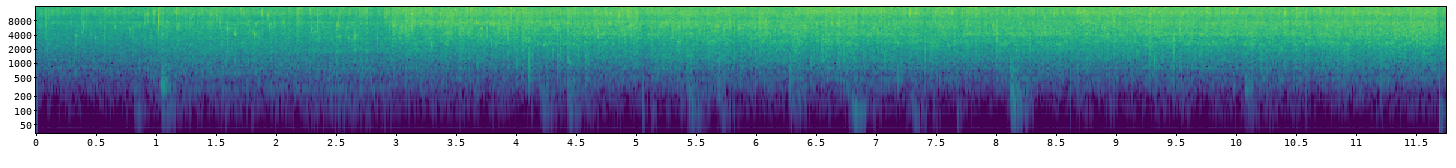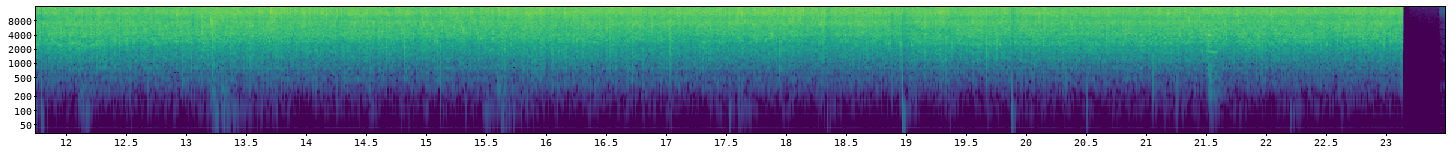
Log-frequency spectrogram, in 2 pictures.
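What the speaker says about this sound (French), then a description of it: "Je vais venir bien les saisir de chaque côté, qu'ils soient bien dorés." Chicken drumsticks searing in a hot pan until golden, a steady dense sizzle and crackle close up throughout, with occasional small pops and stirring sounds, with no talking.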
